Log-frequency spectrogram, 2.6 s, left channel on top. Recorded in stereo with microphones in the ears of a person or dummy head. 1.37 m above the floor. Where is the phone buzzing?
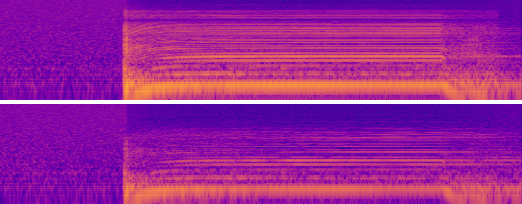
65° left (ahead or behind), 0.6 m.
